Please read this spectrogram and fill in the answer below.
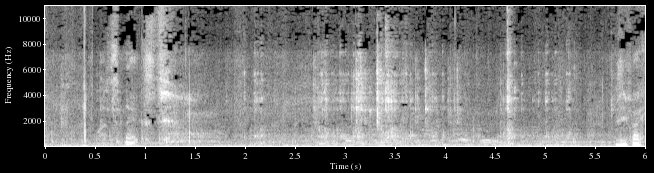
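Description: Wire shopping cart rattling as it is pushed over a hard store floor, with a low rumble from its wheels and a few sharp clinks from the glassware riding in its basket.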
